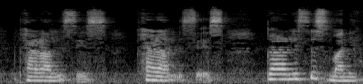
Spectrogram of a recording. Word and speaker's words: paralysis: শব্দটা সবাই যেভাবে উচ্চারণ করে থাকে সাধারণত সেটা হলো প্যারালাইসিস। এই শব্দের সঠিক উচ্চারণ হলো প্যারালালিসিস।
